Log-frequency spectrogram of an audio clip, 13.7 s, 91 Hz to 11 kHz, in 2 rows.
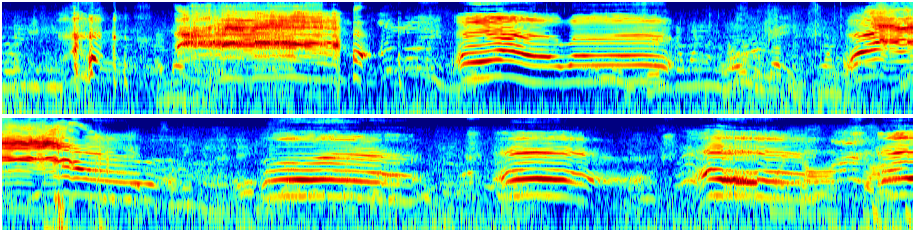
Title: Cry Baby Fwjchim 9/ 21/ 2024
